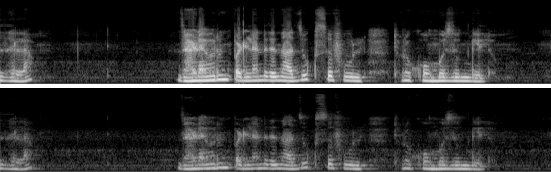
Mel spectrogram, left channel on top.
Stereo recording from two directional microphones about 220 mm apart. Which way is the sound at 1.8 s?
40° left (ahead or behind).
